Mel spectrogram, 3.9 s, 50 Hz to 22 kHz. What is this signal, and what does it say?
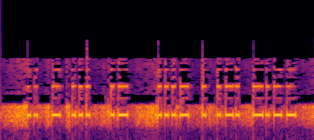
Morse code, heard as a keyed tone, about 26 wpm, 690 Hz. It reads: ITS A VERY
